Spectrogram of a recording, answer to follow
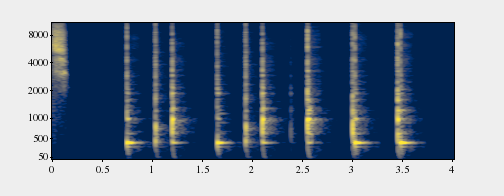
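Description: Bongo drums played in a short rhythmic pattern: about nine sharp, ringing strikes in under three seconds.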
